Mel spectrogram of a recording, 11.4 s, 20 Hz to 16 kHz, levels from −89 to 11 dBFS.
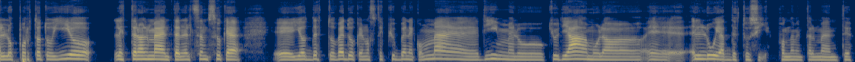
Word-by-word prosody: l'ho 190 +1 +2
portato 195 +1 -2
io 220 +1 +2 0.2
letteralmente, 200 -1 +4
nel 190 0 -2
senso 210 +1 -2
che, 185 -1 +4 0.4
ehm, 180 -1 +1
gli 195 +2 0
ho 195 - +2
detto: 195 +1 -6
"Vedo 205 +1 +2
che 190 0 -6
non 185 - -6
stai 195 +1 -12
più 210 - -8
bene 195 0 -4
con 190 - -8
me. 210 -6 +1
Dimmelo. 180 -4 -3
Chiudiamola." 185 -4 +3
Ehm, 190 - -5
e 220 -7 0
lui 220 -1 +3
ha 185 - +2
detto: 180 +1 -8
"Sì." 160 - -4
Fondamentalmente. 175 -2 -6
190 Hz, 145 wpm, -22 LUFS, 180-210 Hz, 0.4 s, letteralmente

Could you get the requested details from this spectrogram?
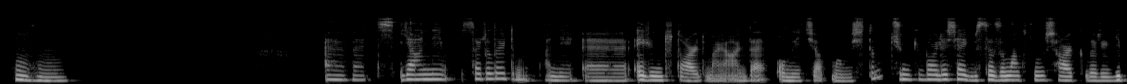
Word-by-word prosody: Hı - - +5
hı. 175 -4 +1 2.6
Evet, 210 -1 -3
yani, 230 +1 +3
sarılırdım, 255 -4 -1
hani, 185 -1 -2
eee, 175 0 -2
elini 195 -2 +6
tutardım 165 - -1
herhâlde. 90 0 -2
Onu 175 -2 +2
hiç 170 +1 -3
yapmamıştım. 165 - -4
Çünkü 225 -1 -1
böyle 225 0 +4
şey 230 0 +3
gibi 190 -1 0
Sezen 195 0 +4
Aksu'nun 200 0 +1
şarkıları 185 -2 0
gibi 190 +3 +2
195 Hz, 110 wpm, -32 LUFS, 175-225 Hz, 2.6 s, elini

